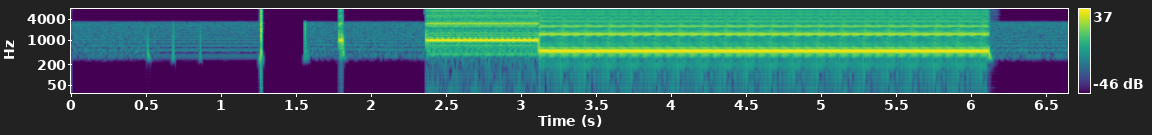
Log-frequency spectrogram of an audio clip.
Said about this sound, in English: Go through here, stand by for tones.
